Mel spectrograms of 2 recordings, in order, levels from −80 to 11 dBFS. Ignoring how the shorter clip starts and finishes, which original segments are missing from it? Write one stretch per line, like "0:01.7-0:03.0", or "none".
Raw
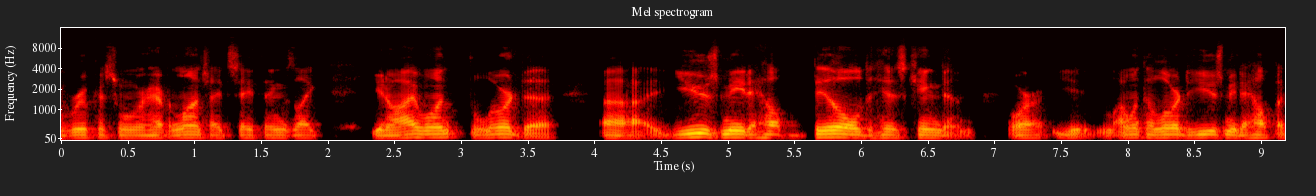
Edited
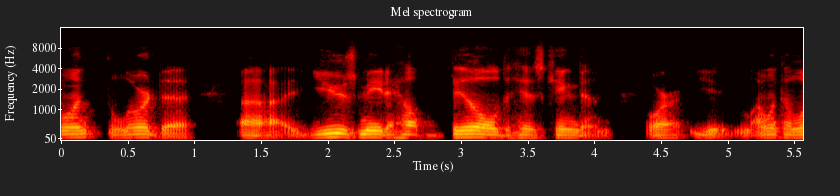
none

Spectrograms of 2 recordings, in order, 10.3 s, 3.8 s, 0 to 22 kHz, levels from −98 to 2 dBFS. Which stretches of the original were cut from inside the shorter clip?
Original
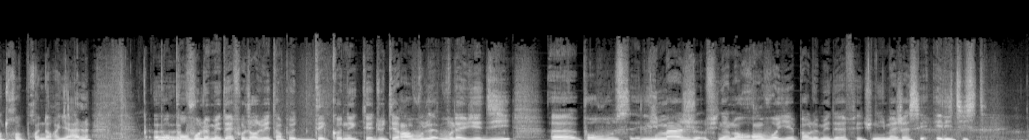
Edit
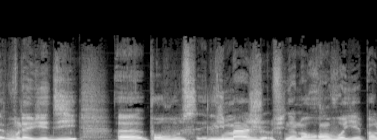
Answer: none

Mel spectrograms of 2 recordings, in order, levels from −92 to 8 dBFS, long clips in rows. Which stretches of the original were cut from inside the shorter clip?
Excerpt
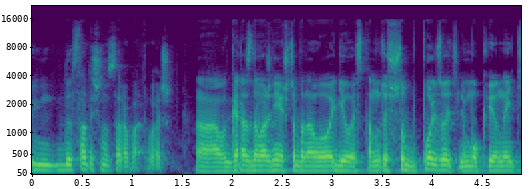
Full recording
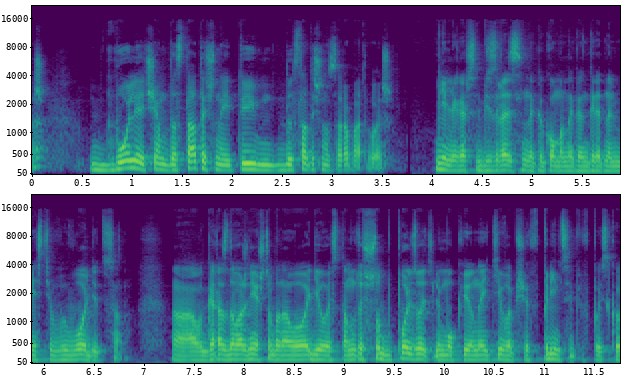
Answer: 0:03.7-0:07.1

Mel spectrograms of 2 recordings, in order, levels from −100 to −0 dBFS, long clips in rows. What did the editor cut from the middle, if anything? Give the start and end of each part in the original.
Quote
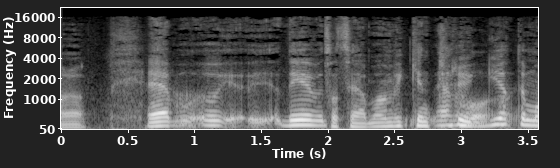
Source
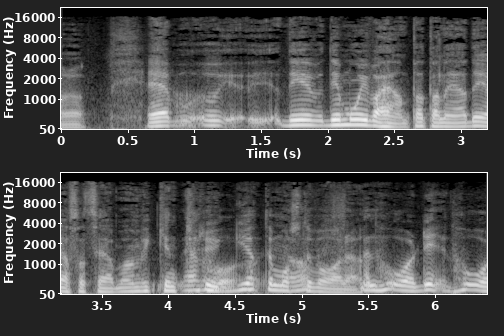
0:02.0-0:03.3

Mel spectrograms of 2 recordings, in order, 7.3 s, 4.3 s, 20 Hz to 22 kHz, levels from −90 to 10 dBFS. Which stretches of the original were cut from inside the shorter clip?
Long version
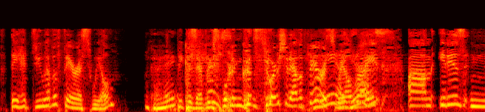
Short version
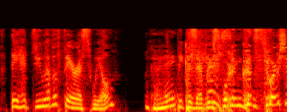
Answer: none

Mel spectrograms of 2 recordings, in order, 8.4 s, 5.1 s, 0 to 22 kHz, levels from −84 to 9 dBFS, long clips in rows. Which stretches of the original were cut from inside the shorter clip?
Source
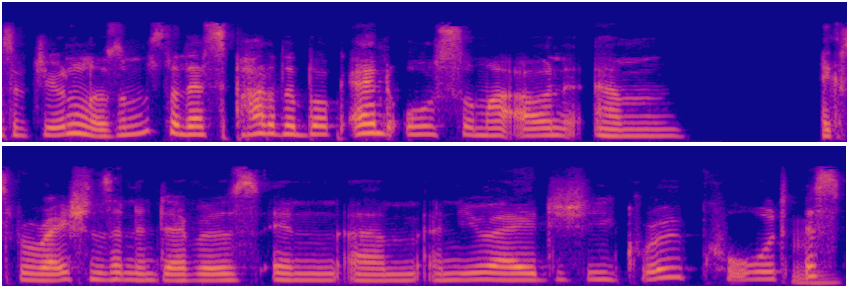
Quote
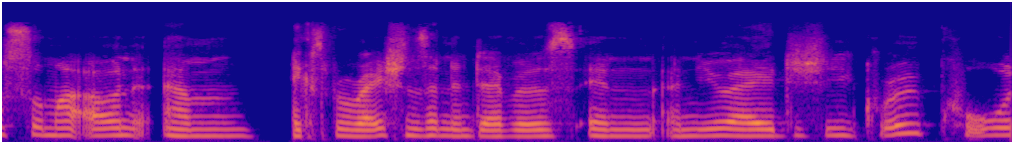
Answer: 0:03.5-0:04.0
0:05.9-0:06.3

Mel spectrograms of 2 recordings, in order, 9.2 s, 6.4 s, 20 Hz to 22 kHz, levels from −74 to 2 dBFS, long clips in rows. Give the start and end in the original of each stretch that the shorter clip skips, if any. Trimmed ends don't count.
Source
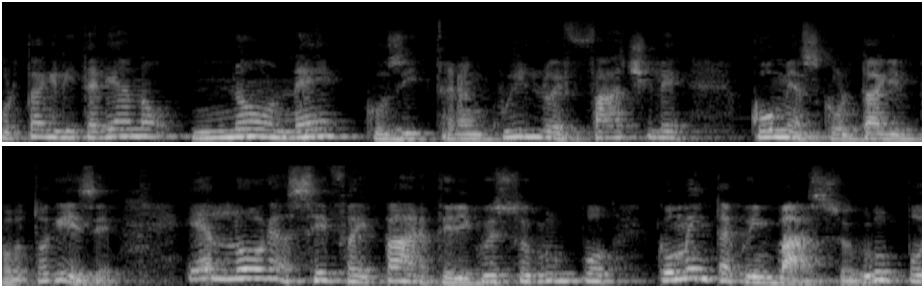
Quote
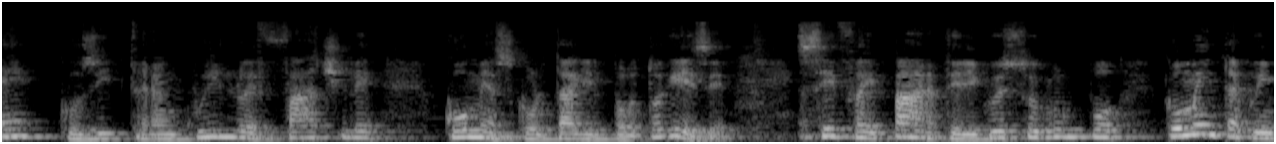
0:05.5-0:06.0

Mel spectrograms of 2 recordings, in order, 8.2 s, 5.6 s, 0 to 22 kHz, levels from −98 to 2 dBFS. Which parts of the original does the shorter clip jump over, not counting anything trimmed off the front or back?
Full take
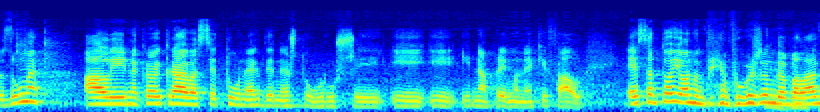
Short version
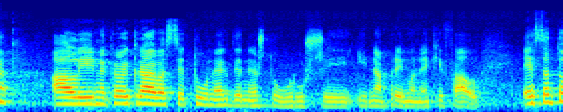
0:03.8-0:04.6

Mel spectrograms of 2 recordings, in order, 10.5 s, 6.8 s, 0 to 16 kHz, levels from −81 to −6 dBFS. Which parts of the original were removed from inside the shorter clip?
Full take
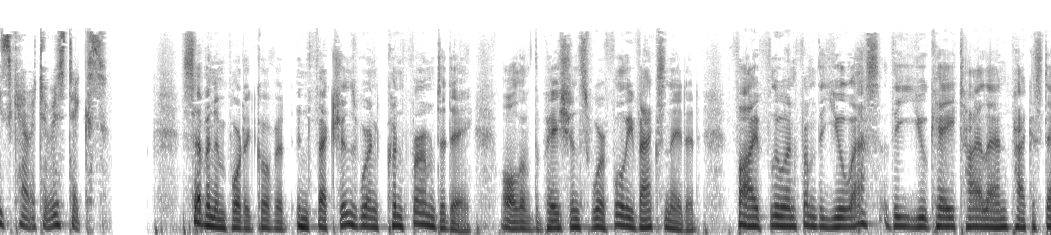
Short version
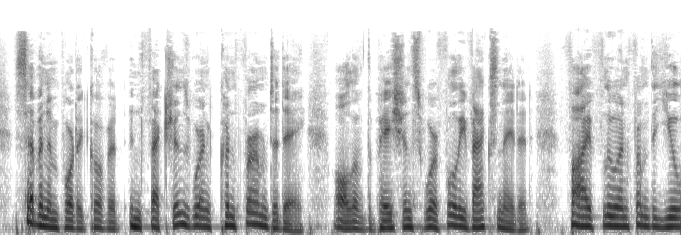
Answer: none

